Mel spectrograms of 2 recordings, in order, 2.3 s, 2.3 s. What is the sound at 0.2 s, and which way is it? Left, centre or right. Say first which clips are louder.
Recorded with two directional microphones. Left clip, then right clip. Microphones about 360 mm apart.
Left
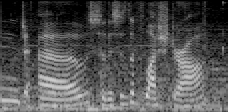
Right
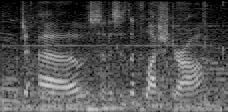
Music: left 2 dB; centre.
